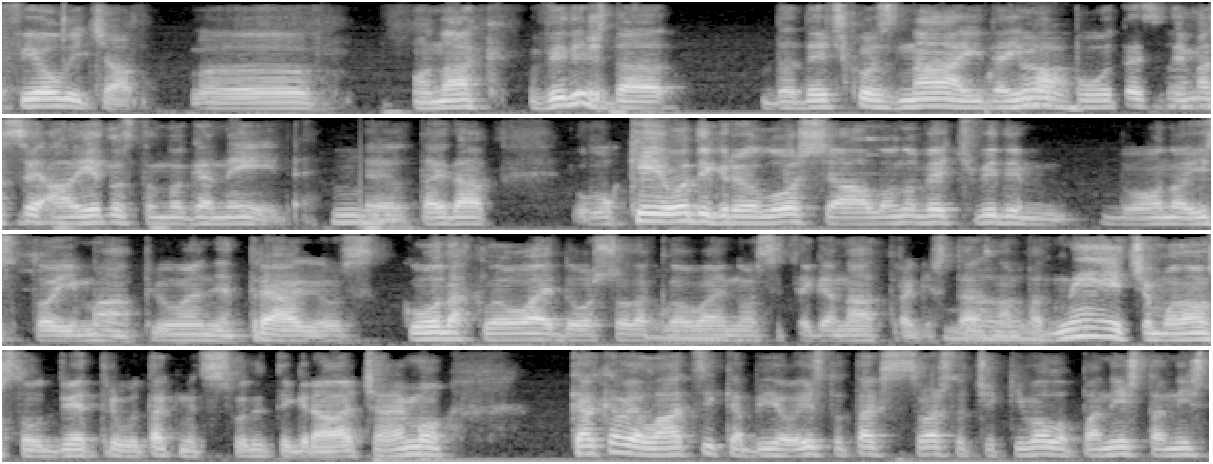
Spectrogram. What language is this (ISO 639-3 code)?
hrv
